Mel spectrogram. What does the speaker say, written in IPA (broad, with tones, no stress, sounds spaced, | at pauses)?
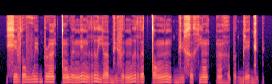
x e˩ v ɾ o˩˧˩ v w y˧ b p ɹ œ̃˧ tː õ˩˧˩ w ɘ˩˧˩ ŋ e˥˨ ŋ r ɯ˥˨ j œ˩˧˩ b y˩ v ɘ˥˨ ŋ͡m ɯ˥˨ r ə˧ tː ɔ˧ ŋ ə˥˨ ŋ i˧ ɡ͡b y˩˧˩ x ə˩˧˩ x j õ˥˨ kː œ̃˩˧˩ ɦ ə˩ p ə˩ ɡ͡b e˩˧˩ ɡ y˩ p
